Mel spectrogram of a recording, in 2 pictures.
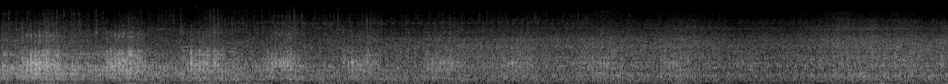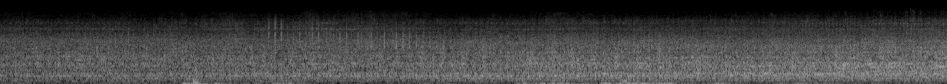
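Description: Diesel engines of arriving lorries running. A regular pulsing, a little more than one a second, fades away over the first six seconds. Then a steadier engine sound slowly grows louder.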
